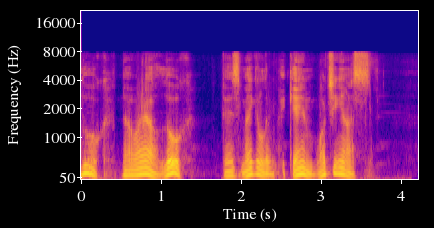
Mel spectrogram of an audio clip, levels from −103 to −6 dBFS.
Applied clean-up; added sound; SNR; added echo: neural separator model SepFormer DNS4.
